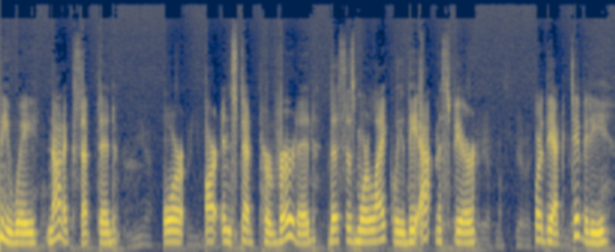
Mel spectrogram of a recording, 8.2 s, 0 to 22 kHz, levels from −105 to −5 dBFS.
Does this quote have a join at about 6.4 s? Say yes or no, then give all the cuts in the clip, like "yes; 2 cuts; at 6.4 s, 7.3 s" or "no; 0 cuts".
no; 1 cut; at 4.4 s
